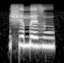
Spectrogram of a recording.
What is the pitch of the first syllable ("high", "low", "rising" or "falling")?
high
